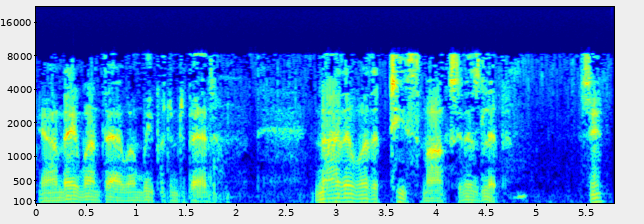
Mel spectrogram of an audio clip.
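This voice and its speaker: A very deep, gravelly old monk. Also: male voice, a bit bright, exaggerated voice. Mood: grave, certain. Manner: measured, weighty, plain-spoken. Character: shrewd, kindly, plain-spoken older monk investigator. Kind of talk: radio drama acting. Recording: noisy radio drama recording.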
